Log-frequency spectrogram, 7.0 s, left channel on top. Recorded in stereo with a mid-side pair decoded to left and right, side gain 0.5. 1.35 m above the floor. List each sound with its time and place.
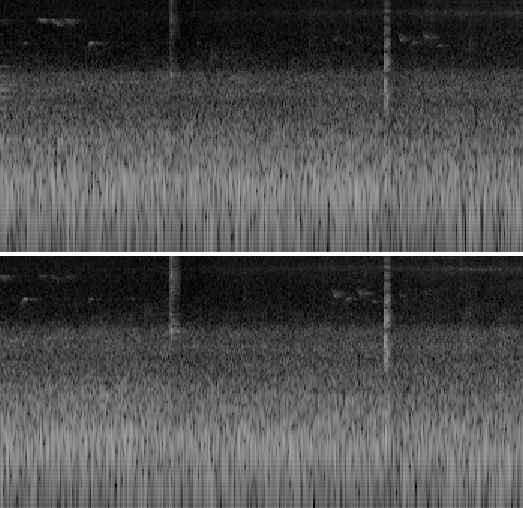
2.3 s a finger snap: 45° right
5.1 s a clap: 25° right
